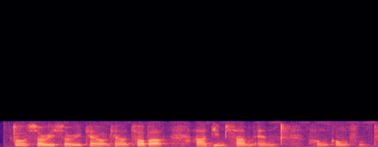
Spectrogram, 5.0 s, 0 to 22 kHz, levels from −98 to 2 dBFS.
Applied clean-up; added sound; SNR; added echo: none; none; none; none.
